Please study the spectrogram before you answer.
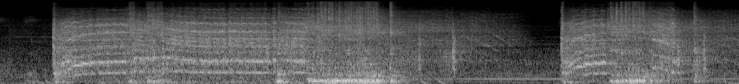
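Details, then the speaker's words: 2700+hp VL drag race car, no primer pump: two long uneven starter bursts with no firing; hard cold start because there is no fuel pressure, needing brake-clean spray to start cold. "If you want it to start good cold, you need to spray fucking brake clean in it to get it. You're never gonna get it to go when it doesn't have fuel pressure."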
